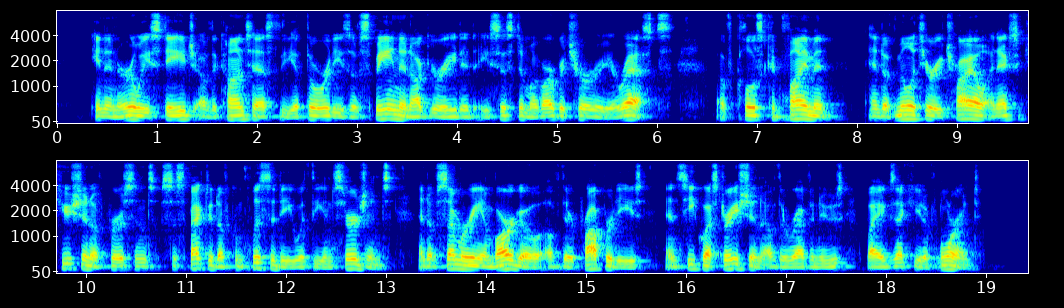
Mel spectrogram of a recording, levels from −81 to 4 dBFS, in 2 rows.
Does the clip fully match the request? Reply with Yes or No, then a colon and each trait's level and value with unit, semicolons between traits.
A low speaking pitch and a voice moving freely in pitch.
No: low, 100 Hz; average, 3.6 semitones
